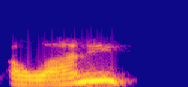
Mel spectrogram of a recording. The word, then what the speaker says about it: Aulani: Aulani? – Yep.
